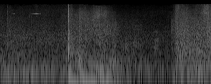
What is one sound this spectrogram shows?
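A rocket launcher fires with a loud, booming blast.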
